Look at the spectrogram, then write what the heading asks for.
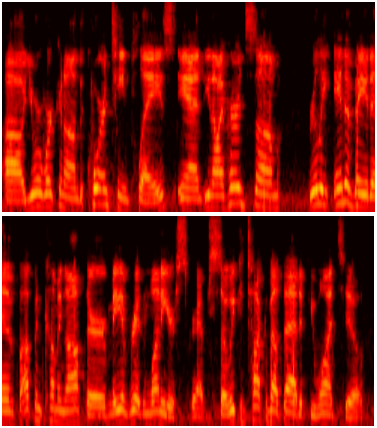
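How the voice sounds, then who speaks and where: Male host, somewhat high voice, chatty and relaxed, muffled lo-fi audio. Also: moderate pace, a little hiss or hum. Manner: relaxed and chatty with filler words. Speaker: interview host. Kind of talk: casual interview chat.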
